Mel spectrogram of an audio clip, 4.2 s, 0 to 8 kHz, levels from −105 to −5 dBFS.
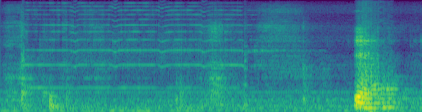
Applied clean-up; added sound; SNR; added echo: neural separator model SepFormer DNS4.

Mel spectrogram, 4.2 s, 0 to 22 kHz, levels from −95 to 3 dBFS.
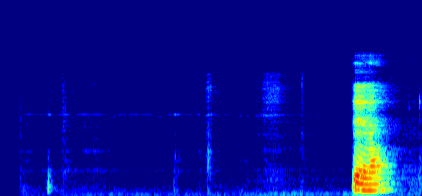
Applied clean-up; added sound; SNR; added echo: neural mask model DeepFilterNet 3.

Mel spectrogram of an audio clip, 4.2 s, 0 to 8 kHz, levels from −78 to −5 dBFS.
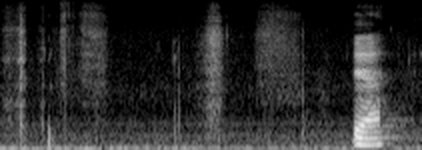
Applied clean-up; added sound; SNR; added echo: none; none; none; none.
